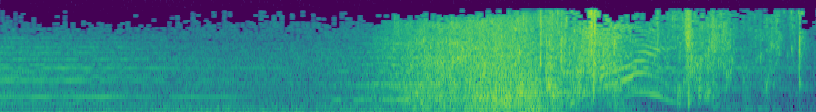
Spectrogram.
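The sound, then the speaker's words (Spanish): Splash of a head dipping into water: a quiet hum swells into a loud, broad slosh midway, then swooping bubbly tones follow and fade out. “Introduce la cabeza en el agua.”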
